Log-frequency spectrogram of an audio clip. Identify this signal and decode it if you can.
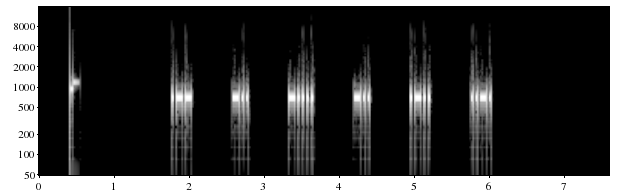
Morse code, heard as a keyed tone, about 40 wpm, spaced as for 14 wpm, 700 Hz. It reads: WD6DLF
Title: USA Call Signs - 6 Characters - 6x Character Spacing - 40wpm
